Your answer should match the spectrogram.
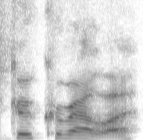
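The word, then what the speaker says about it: Cucurella: and fun um is it cool it's like pronounced the names of bloody penguin it's cucarella uh cruella de vil um a good option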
